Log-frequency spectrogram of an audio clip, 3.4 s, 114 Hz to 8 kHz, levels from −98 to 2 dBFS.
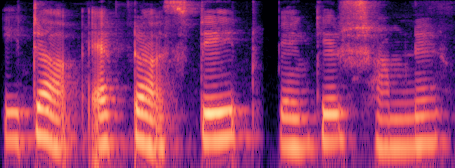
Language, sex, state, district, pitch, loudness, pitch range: Bengali, female, Tripura, West Tripura, 225 Hz, -17 LUFS, 205-235 Hz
